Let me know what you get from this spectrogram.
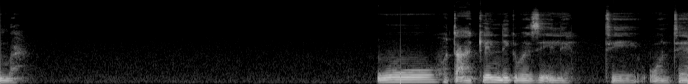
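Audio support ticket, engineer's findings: Clock drift buffer slips, 1.13 s to 6.88 s: regular click every 1.44 s during speech, about five in all. Likely two devices on independent clocks, roughly 700 ppm apart; the buffer between them fills or drains, dropping or repeating a few dozen samples each slip.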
